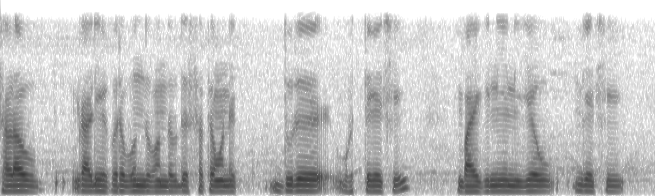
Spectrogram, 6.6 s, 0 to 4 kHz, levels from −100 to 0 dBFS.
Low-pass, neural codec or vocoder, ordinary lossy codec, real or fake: 3.6 kHz; none; none; real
